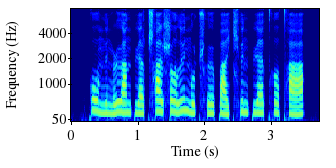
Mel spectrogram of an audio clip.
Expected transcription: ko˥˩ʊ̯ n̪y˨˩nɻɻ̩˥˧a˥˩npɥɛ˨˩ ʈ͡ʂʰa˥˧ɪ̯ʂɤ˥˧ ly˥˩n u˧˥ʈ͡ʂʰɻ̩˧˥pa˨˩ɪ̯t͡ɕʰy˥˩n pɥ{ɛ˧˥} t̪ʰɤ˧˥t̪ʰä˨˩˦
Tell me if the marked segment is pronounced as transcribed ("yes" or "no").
yes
